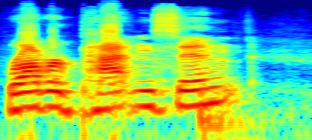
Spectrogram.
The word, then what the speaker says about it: Robert Pattinson: Robert Pattinson testing. Did I say it right? – Yes, you said it right.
